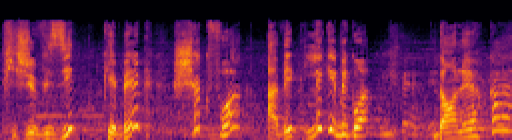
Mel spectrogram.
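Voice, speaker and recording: A man talks at a very slow pace while music plays behind him. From India. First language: an Indian language (speaking French). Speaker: tour guide. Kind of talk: interview, promotional. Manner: halting, many hesitations and repetitions.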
